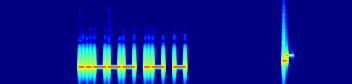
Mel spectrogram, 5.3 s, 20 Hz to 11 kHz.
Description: Morse code, heard as a keyed tone, about 22 wpm, 700 Hz. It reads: 2AT
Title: Common Cut Numbers - 3-Digit 22wpm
